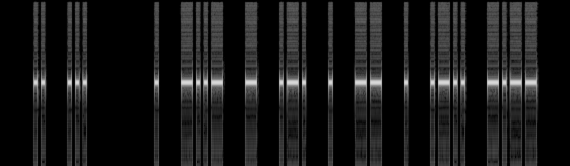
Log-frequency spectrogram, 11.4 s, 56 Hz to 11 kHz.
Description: Morse code, heard as a keyed tone, about 16 wpm, spaced as for 11 wpm, 800 Hz. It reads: IS EXTREMELY
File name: Technical Subjects / Technical Subjects-mp3s / AND Gate @10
